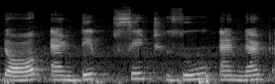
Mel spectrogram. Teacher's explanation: The initial sounds in top and dip, sit, zoo and nut are all alveolars. इसमें अब हमें पता चल रहा है कि ट, ड, स, ज एंड न ये सब जो हैं ये alveolars हैं.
